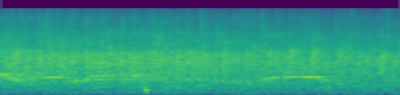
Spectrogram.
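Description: Steady, sustained applause from an audience, a dense even wash of clapping filling the whole moment, with a couple of faint whistle-like tones rising above it and no clear talking.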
